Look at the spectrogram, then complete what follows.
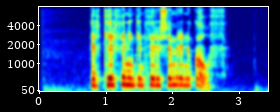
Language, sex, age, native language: Icelandic, female, 30-39, Icelandic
